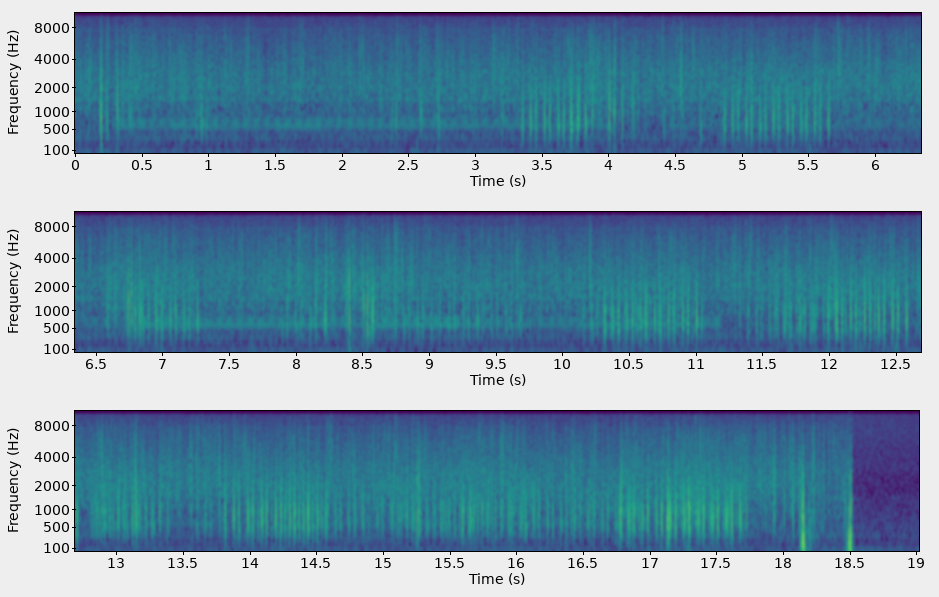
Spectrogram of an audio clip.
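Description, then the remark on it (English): A crackly, hissy phone line carries faint, steady dial tones in the background, broken by bursts of noise and clicks as other callers dial. “And here you can hear other people getting dial tones and dialing.”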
